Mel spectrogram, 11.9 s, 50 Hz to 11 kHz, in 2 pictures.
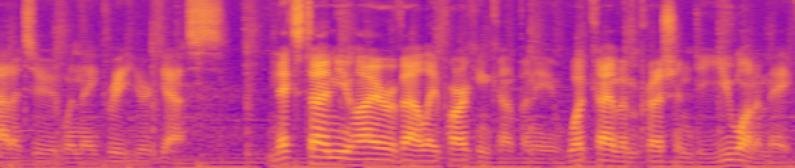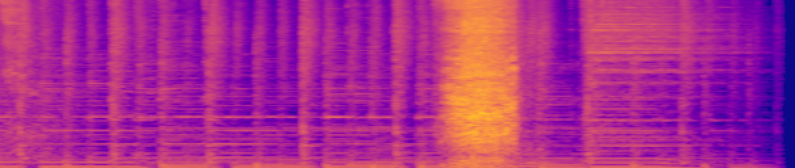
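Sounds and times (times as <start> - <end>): background music: 0.0 - 11.8
horse whinny: 9.2 - 9.9.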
